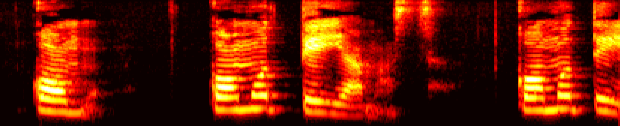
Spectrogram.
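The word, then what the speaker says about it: cómo: If you have an accent over the letter, then that means that is where the stress is. So, instead of como, it is como.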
